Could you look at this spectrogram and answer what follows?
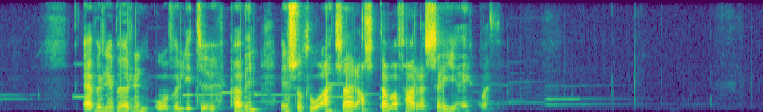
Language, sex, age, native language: Icelandic, female, 70-79, Icelandic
